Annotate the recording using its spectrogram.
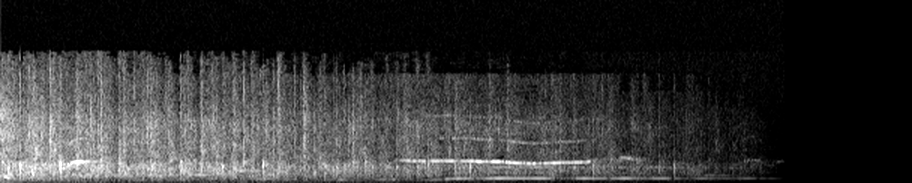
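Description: Concert audience applauding, fading steadily, with a faint held tone in the second half. The sound cuts off about five seconds in.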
